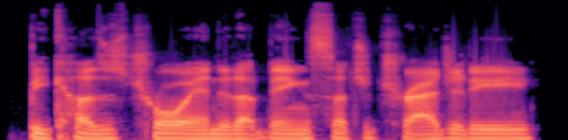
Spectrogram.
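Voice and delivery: plain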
